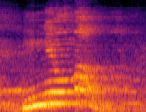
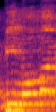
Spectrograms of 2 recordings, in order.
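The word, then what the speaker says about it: pneuma: हम एक लफ्ज सीखेंगे न्योमा पी एन ई यू एम एन पीनोमा भी कहते हैं लेकिन पी साइलेंट है नोमा कहेंगे हम इसको मतलब इलाही रूह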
